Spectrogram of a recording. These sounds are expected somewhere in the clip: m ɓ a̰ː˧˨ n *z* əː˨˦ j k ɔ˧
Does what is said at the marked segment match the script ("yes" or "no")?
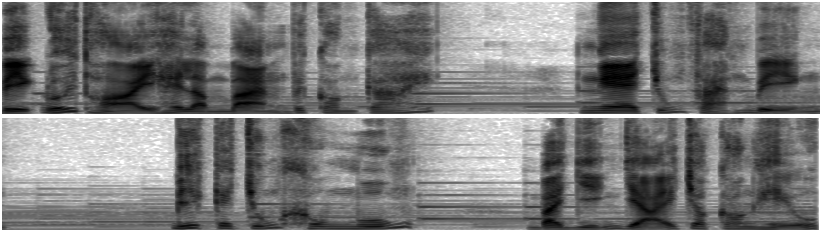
no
